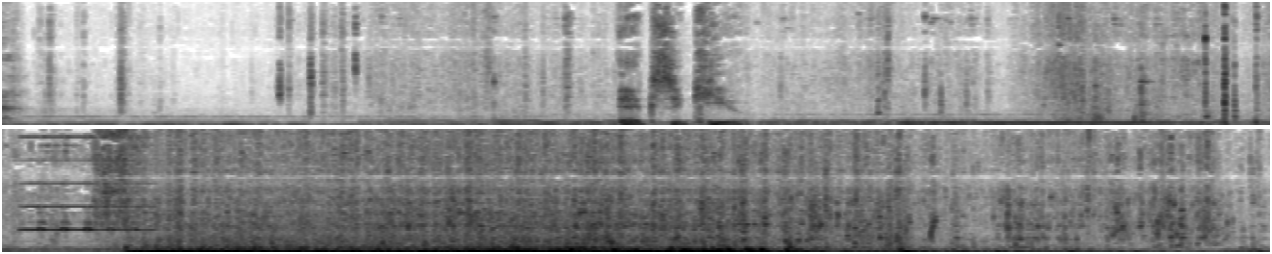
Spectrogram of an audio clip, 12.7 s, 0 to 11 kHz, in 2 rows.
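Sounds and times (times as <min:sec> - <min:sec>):
speech: 0:03.1 - 0:03.8, 0:04.5 - 0:04.8
breaching charges exploding in concrete room: 0:06.9 - 0:12.6.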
